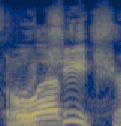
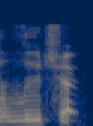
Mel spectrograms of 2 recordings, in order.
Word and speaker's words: Luchuk: All right, that's not pronounced Luchik, right? – No, it's a Luchuk.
